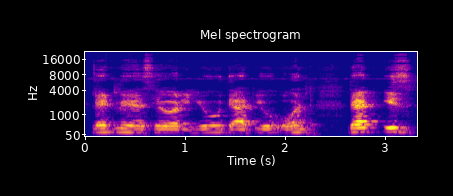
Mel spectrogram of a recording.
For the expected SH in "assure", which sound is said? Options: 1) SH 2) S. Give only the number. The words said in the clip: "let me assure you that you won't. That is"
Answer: 2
